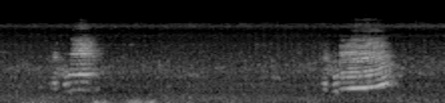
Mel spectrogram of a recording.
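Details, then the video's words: Talking black-capped lory: two separate voice-like harmonic phrases about three seconds apart, the second longer with a rising tone, with faint low thumps between them. "black cap lorri keet amazing voice"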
